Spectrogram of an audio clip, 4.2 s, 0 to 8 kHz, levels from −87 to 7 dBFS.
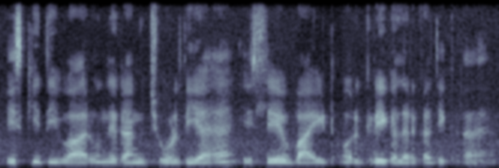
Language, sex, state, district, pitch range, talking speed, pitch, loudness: Hindi, male, Uttar Pradesh, Lalitpur, 125-140 Hz, 245 wpm, 130 Hz, -17 LUFS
